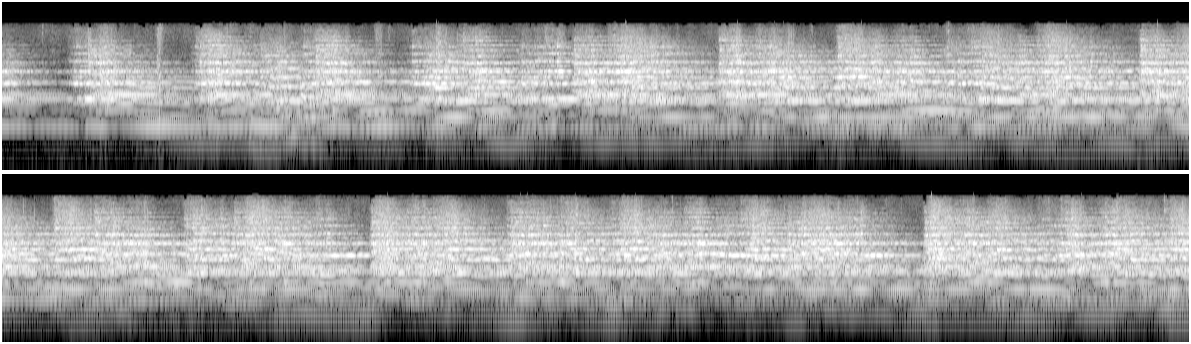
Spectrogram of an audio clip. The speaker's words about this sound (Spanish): ¡Ay, qué bonito! Siguen las campanas.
